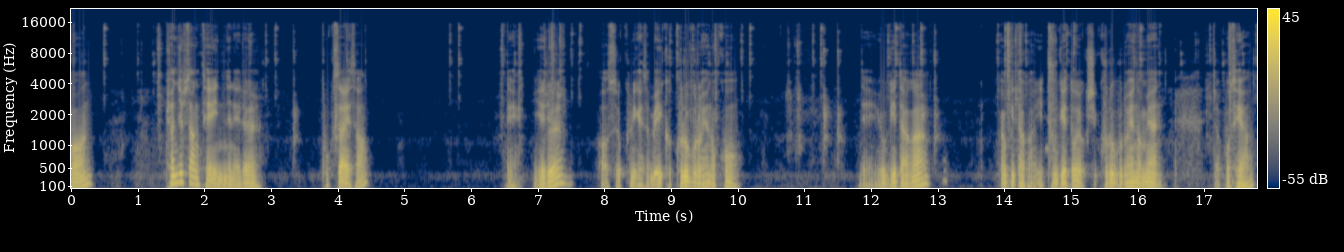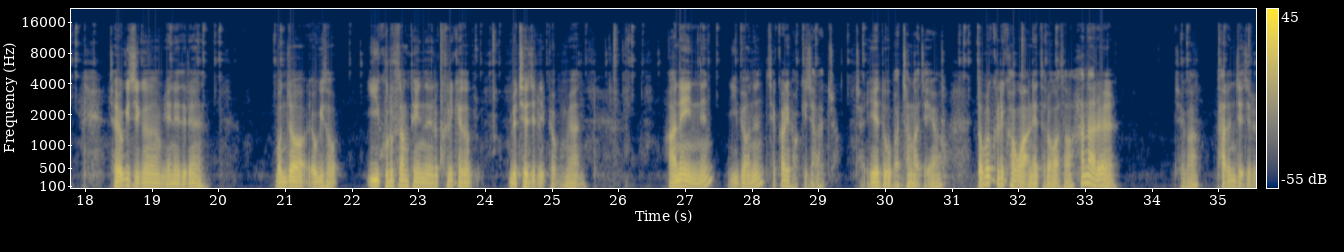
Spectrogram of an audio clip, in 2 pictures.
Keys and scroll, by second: 2.5 m, 7.1 shift+space, 10.7 shift+m, 14.0 space, 25.8 space.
